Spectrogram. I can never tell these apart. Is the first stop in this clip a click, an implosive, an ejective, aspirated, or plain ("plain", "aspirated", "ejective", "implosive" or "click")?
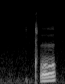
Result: ejective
